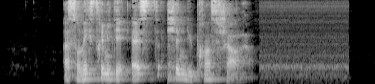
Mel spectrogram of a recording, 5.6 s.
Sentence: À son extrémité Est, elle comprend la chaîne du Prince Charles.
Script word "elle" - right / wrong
wrong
